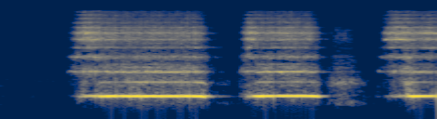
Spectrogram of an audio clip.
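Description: A drinking-straw pipe stopped at the bottom with Blu Tack, blown across its open top: three breathy, flute-like notes at the same steady pitch, each well under a second long. The clear note shows that the Blu Tack plug is airtight.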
